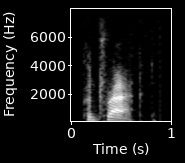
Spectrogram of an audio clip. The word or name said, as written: to contract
